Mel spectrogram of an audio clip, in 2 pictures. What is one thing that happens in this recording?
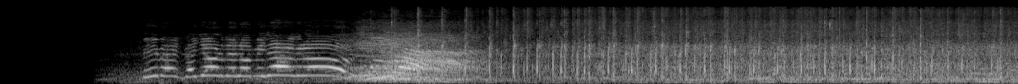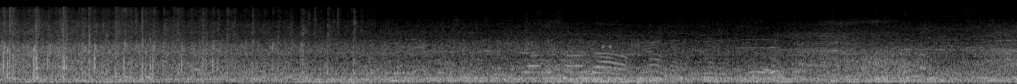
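A large crowd murmurs and chatters close by outdoors.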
